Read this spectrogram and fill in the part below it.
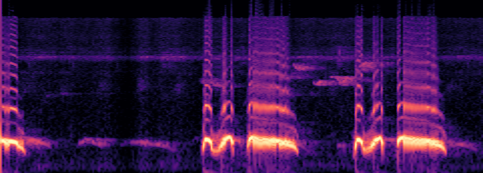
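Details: Lure call of a spotted dove for attracting birds, loud and low: a short coo, quiet pause, then a wavering double note and a long drawn coo, the phrase given twice.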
